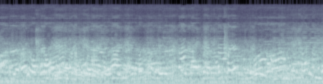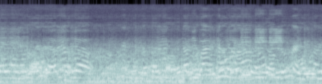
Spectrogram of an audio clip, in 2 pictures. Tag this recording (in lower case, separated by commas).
speech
